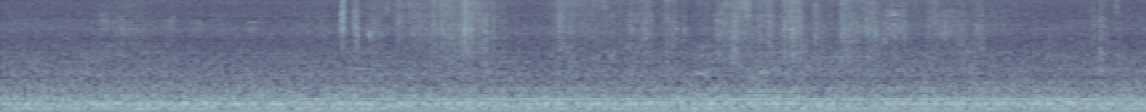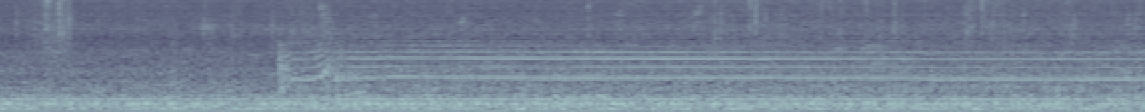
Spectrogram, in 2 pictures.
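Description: Steady engine and airflow noise heard inside a jet airliner's cabin in flight. About seven seconds in, a higher steady whine joins the roar and holds to the end.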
